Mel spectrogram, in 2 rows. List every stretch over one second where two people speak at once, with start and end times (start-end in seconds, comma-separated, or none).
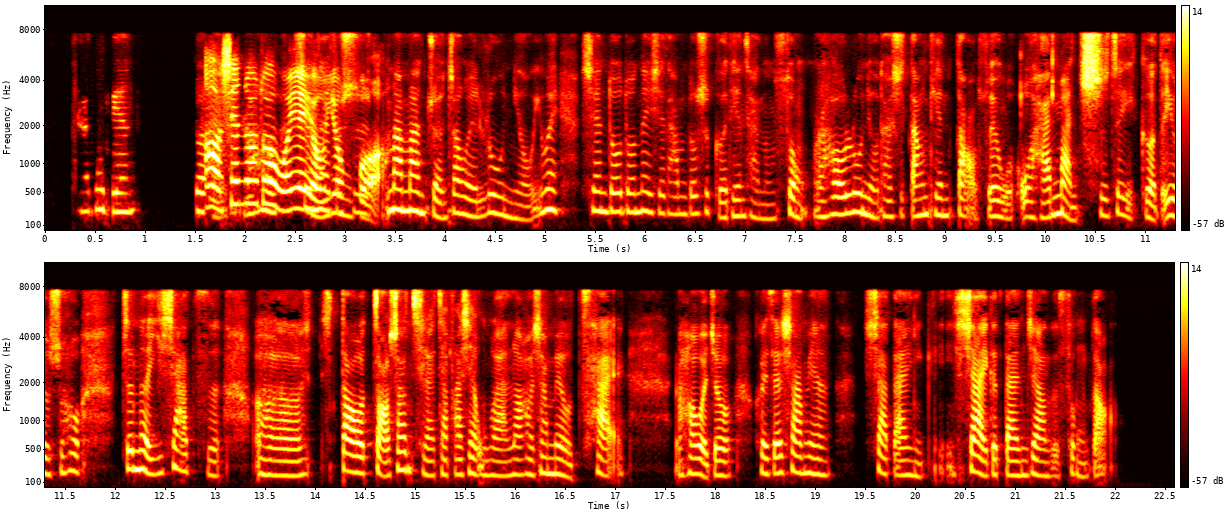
1.6-3.4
